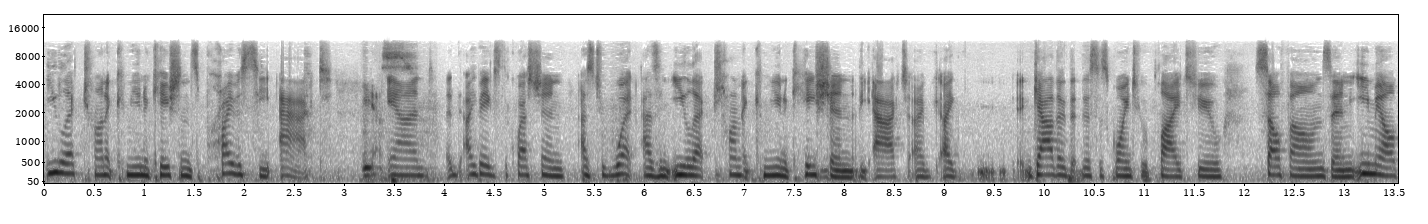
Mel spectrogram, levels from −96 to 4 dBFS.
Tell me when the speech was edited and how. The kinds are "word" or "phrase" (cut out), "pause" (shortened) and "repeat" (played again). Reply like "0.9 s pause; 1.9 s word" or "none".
4.3 s phrase; 5.3 s pause; 6.0 s word; 8.1 s word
